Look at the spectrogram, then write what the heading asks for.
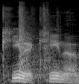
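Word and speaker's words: Quinquina: That is pronounced quina quina.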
